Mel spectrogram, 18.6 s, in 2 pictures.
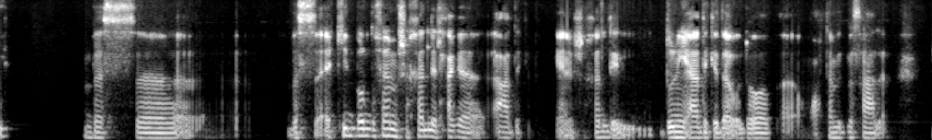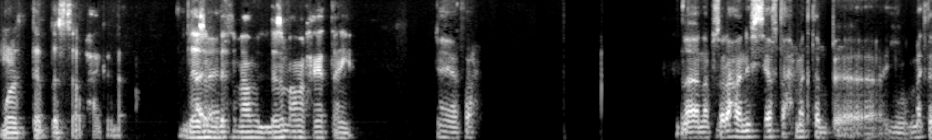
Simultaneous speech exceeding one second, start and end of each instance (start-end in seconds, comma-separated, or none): none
